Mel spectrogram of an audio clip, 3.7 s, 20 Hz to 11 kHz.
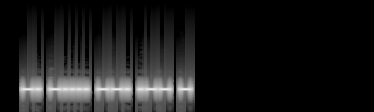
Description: Morse code, heard as a keyed tone, about 36 wpm, 700 Hz. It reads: N6GWT
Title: USA Call Signs - 5 Characters - 35wpm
